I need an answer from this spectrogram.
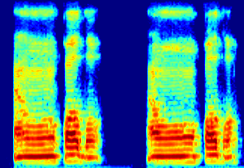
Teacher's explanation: খেয়াল করি কফের মাখরাজটায় আমরা নুনটাকে ধরে রাখছি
